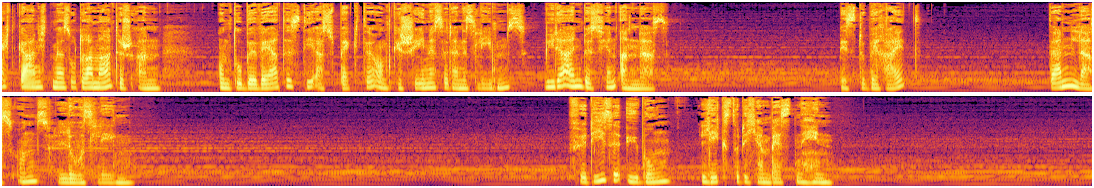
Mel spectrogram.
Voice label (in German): eine meditative Gedankenreise; Perspektive wechseln; Ruhe und Kraft; Meditation für alle Lebenslagen; Julep Studios; Entspannung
